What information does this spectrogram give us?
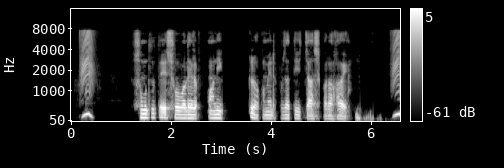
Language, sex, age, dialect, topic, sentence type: Bengali, male, 31-35, Northern/Varendri, agriculture, statement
